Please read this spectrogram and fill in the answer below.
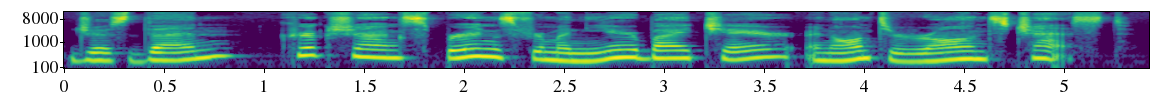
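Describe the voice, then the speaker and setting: A woman's voice: a little high, takes it slowly, warm tone. A woman reading scripted narration as the narrator of an audio drama.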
